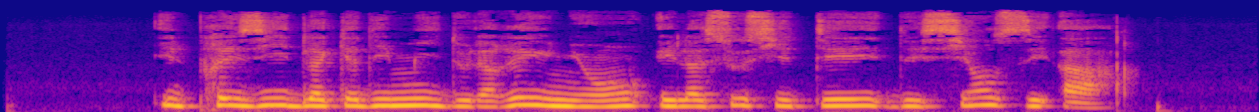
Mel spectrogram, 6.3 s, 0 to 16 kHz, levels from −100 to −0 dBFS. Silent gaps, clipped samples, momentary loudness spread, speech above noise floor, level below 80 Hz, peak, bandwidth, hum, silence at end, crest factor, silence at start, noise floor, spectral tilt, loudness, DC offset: none; under 0.1%; 8 LU; 48 dB; -60 dBFS; -6 dBFS; 11.5 kHz; none; 0.75 s; 14 dB; 0.8 s; -68 dBFS; -5.5 dB/octave; -20 LUFS; under 0.1%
